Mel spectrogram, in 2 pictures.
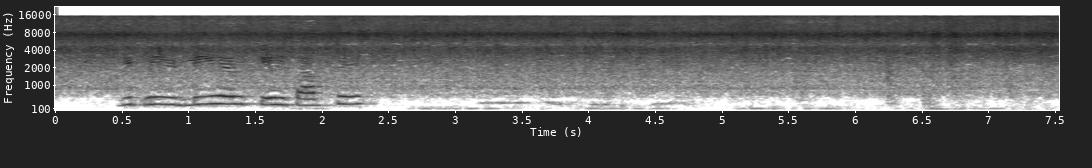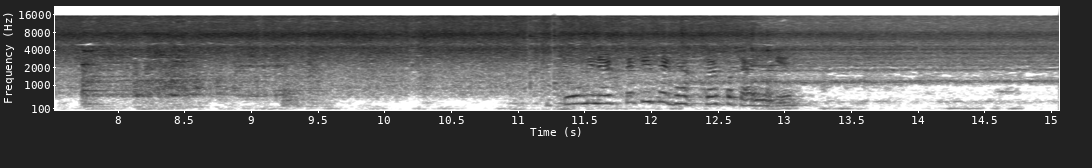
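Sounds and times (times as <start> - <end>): vegetables sizzling in hot oil: 0.0 - 15.0
metal spatula scraping pan: 7.7 - 9.6.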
